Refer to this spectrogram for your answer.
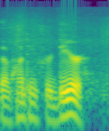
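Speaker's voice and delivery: ordinary talk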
